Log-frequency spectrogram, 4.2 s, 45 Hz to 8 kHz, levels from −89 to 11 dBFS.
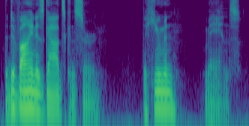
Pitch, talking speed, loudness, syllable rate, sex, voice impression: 85 Hz, 115 wpm, -21 LUFS, 4.4 syllables/s, male, very masculine, very adult-like, middle-aged, very thick, slightly relaxed, very powerful, slightly dark, slightly soft, muffled, fluent, very cool, very intellectual, slightly refreshing, very sincere, very calm, very mature, friendly, very reassuring, very unique, elegant, wild, sweet, slightly lively, very kind, slightly modest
